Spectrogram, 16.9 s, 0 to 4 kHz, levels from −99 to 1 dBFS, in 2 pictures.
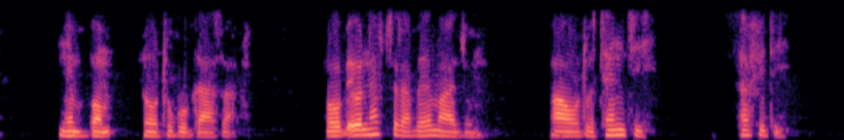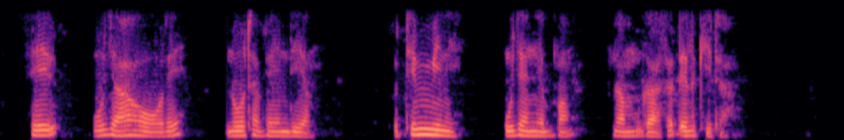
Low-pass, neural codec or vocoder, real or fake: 3.6 kHz; none; real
